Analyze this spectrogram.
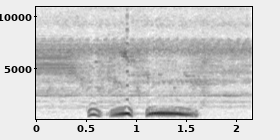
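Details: Spotted dove calling a rival, recorded specially for luring: three-note phrase of a brief hoot, a louder swelling coo and a long level coo, background otherwise quiet.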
